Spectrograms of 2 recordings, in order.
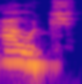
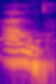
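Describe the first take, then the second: First: The vowel ends with a 'ch' sound. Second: The vowel is a plain 'ow' sound. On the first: The speaker calls it wrong. "bukan ouch" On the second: The speaker calls it right. "tapi au"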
